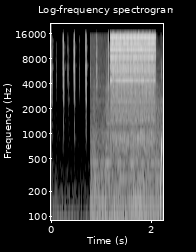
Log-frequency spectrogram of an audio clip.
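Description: Quiz countdown-timer sound effect: a few quick clock-like ticks, then, just under a second in, a louder steady ringing like an alarm clock going off.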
